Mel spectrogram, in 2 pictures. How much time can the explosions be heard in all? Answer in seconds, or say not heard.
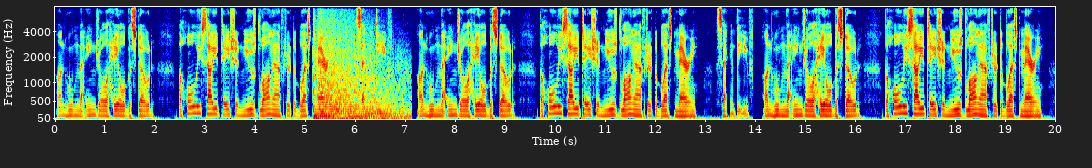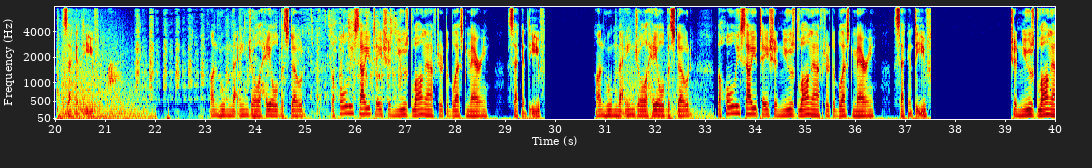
6 s.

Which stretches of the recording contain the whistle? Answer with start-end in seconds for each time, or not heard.
not heard.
